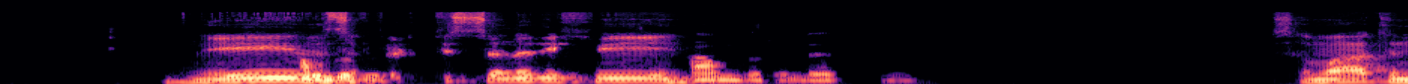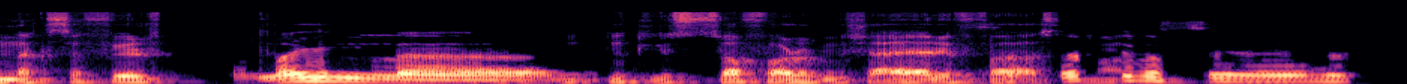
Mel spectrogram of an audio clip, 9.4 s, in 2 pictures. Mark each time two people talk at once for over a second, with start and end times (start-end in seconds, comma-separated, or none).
none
